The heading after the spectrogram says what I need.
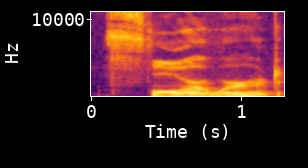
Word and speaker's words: forward: So these words start with first syllable stress. So forward and forwarded have the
